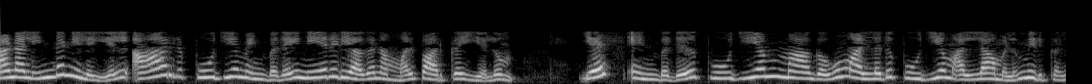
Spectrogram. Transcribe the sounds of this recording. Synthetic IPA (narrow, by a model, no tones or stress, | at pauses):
aːnaːlɪnd̪ɐnɪlɐjɪlaːɾpuːd͡ʒɪjɐmɛnbɐðɐɪneːɾɐɽɪjaːɣɐnɐmːaːlpaːɾkɐɪjɐlɯm | jɛsɛnbɐðɯpuːd͡ʒɪjɐmaːɣɐʋɯmɐlːɐðɯpuːd͡ʒɪjɐmɐlːaːmɐlɯmɪɾɯkːɐɭ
